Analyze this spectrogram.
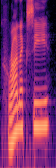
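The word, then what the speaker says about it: chronaxie: our last word is chronoxy chronoxy chronic c you could spell it c-h-r-o-n-a-x-i-e i'll say chronic c you could also replace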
